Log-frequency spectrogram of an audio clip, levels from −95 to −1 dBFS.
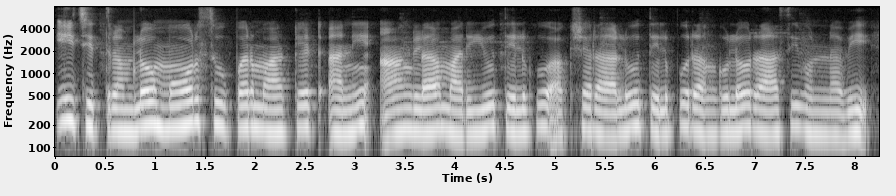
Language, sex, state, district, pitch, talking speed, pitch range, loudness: Telugu, female, Telangana, Hyderabad, 170 Hz, 100 wpm, 160-185 Hz, -15 LUFS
